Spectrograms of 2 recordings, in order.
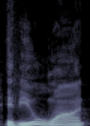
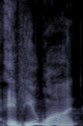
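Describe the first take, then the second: No difference in how they are said.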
